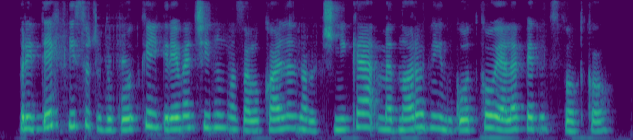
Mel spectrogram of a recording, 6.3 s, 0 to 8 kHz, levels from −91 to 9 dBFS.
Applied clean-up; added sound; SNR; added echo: neural mask model DeepFilterNet 3.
